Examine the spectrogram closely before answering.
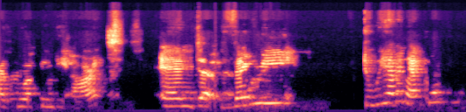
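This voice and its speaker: A woman with a French accent, fairly slow, with ordinary pitch variation. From Switzerland. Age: 60s. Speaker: fitness expert and author. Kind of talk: interview. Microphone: echo.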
